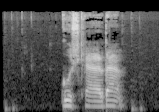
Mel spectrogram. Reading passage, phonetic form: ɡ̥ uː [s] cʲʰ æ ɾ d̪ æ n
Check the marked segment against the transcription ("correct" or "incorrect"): incorrect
